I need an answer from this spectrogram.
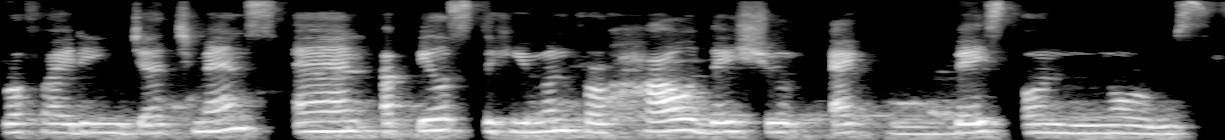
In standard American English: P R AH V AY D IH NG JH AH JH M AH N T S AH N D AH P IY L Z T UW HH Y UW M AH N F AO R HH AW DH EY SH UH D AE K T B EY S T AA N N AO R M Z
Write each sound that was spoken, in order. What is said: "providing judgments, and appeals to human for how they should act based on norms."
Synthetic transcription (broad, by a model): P R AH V AY D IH NG JH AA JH M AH N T S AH N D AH P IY L S T UW HH Y UW M AH N F AO R HH AW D EY SH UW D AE K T B EY S T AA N N AO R M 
